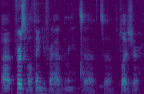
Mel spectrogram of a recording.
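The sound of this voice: The man's voice sits low in pitch, slightly mellow in tone. He moves at a fast pace. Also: ordinary pitch variation.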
